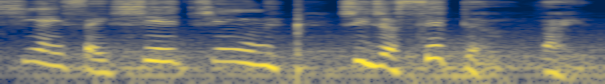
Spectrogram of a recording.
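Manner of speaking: ordinary talk, nothing marked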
